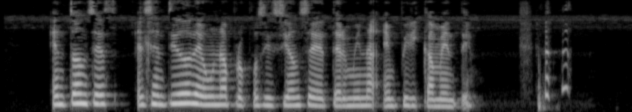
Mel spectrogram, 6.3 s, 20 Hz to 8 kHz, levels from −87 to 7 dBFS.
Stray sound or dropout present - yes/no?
yes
